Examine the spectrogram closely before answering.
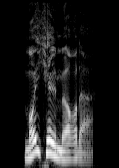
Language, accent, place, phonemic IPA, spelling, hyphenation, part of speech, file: German, Germany, Berlin, /ˈmɔɪ̯çl̩ˌmœʁdɐ/, Meuchelmörder, Meu‧chel‧mör‧der, noun, De-Meuchelmörder.ogg
- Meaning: assassin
